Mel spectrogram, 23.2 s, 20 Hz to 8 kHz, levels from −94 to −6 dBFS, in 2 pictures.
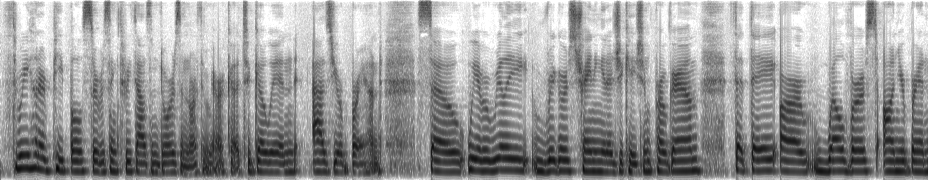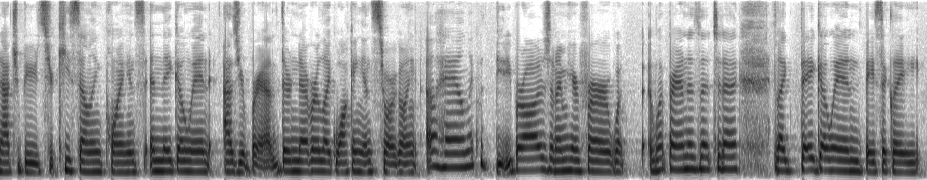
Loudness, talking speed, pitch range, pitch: -19 LUFS, 190 wpm, 160-185 Hz, 170 Hz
